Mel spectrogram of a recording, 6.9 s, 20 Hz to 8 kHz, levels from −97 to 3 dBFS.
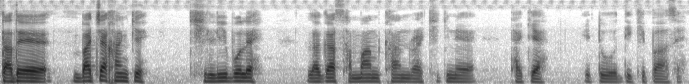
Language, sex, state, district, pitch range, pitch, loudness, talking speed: Nagamese, male, Nagaland, Dimapur, 110-130 Hz, 120 Hz, -18 LUFS, 120 wpm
